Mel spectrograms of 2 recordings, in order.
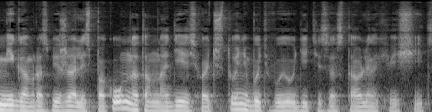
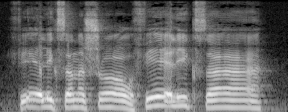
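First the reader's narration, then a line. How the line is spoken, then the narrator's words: Shouting orphan child. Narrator (Russian): кричал сирота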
